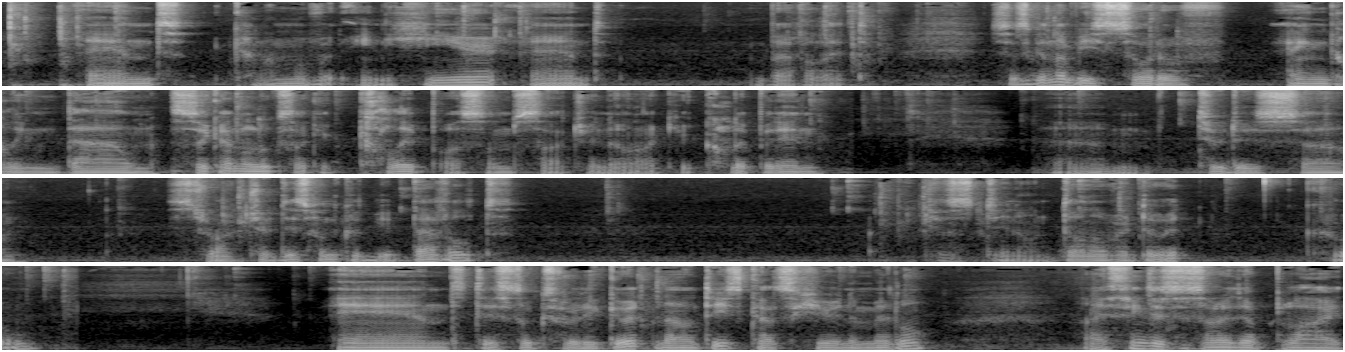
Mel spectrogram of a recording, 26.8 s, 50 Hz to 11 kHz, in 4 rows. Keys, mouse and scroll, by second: 0.3 x, 1.8 shift+click, 2.1 b, 3.3 ctrl+shift+b, 3.4 middle click, 3.6 click, 3.9 Tab, 4.2 middle drag, 4.6-6.2 middle drag, 5.6 KP_5, 6.3 middle click, 7.3 /, 7.4-11.6 middle drag, 7.6 KP_5, 11.9-12.5 shift+middle drag, 12.8 shift+middle drag, 13.2 shift+middle click, 13.7 shift+middle click, 13.9 shift+click, 14.2 q, 15.1 click, 17.3 shift+click, 17.5 q, 18.2 alt+q, 18.4 click, 18.8 middle drag, 19.2-19.7 middle drag, 19.9 shift+middle drag, 20.9 shift+click, 21.3-22.1 shift+middle drag, 22.9 Tab, 23.7 middle click, 23.9 middle click, 25.5 k.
